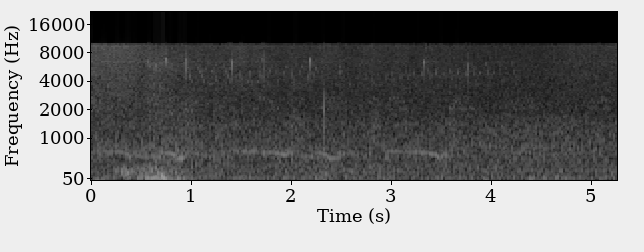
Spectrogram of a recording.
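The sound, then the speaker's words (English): A verdin gives a series of thin, high chip notes in a wash during a bird count, spaced irregularly over steady outdoor rumble with a faint whistle in between. “One verdon, I just heard it. That's the verdon.”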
